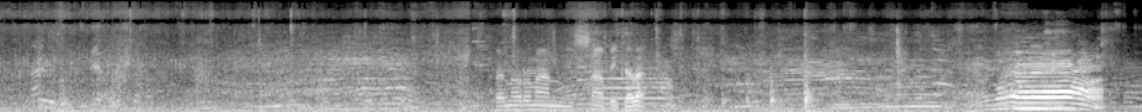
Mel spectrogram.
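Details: Enraged Indonesian cattle giving a series of moos, short and moderate at first, building to one loud, strongly harmonic bellow near the end, with faint voices in the background.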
